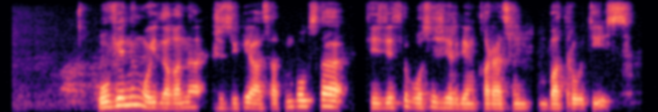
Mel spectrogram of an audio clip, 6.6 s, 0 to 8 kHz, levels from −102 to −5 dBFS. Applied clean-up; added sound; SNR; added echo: none; none; none; none.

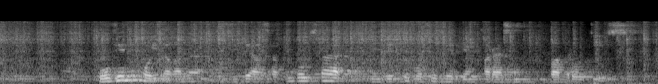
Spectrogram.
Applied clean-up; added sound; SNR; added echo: none; Rain; 8 dB; reverberation time 1.1 s.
